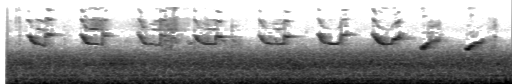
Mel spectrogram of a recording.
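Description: A backyard songbird singing a run of about nine clear whistled notes, roughly one and a half a second; most slide down and hook back up, and the last two slide upward instead. A steady low rumbling noise lies underneath.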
